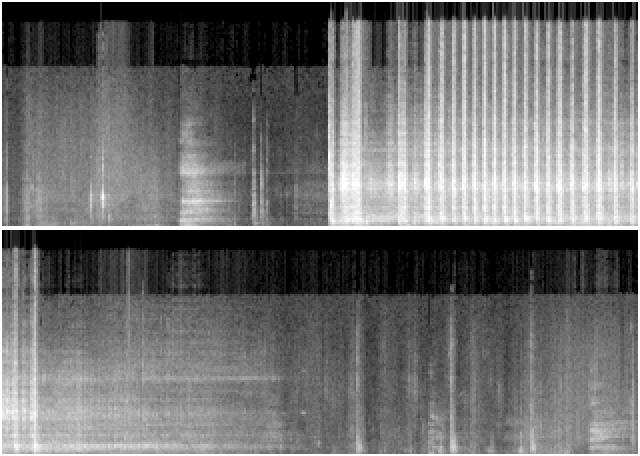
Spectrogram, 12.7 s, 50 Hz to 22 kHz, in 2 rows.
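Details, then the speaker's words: Ford F600 ex-U-Haul truck with a 359 FT engine, first start after sitting 20 years once the locked engine was freed, on choke: rapid even firing pulses with no clatter or knocking; runs normally. "Took me all day, but the motor's not stuck and the motor runs."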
